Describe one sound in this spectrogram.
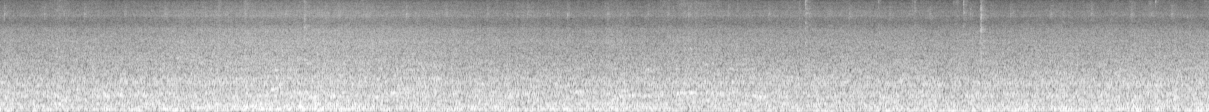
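A screwdriver scrapes and ticks against a watch movement.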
